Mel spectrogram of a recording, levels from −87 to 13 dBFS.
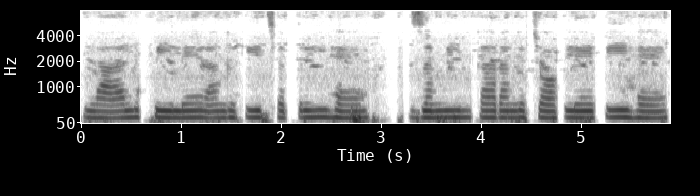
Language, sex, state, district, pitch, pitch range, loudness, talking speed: Hindi, female, Maharashtra, Mumbai Suburban, 180 Hz, 175-185 Hz, -18 LUFS, 110 wpm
